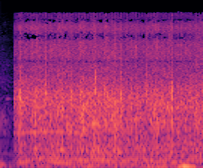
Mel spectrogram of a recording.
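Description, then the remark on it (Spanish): At the Venice Film Festival, a large audience gives Brendan Fraser a sustained ovation for the film The Whale, dense steady clapping mixed with cheers, starting abruptly after a brief silence and staying loud throughout. “Ha reaparecido en una película que es The Whale y se llevó esta ovación.”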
